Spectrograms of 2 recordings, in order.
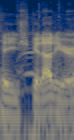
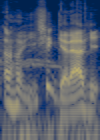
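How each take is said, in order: First: It is said plainly, without giggling. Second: It is said in a giggly, flirty way.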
